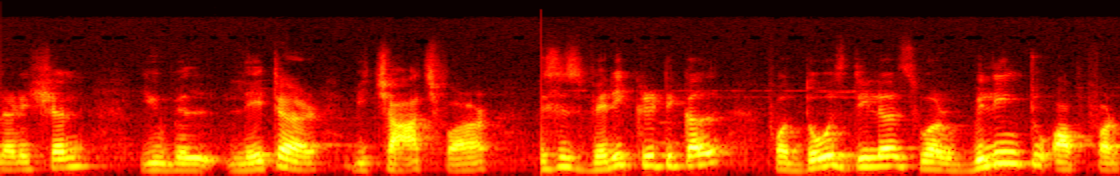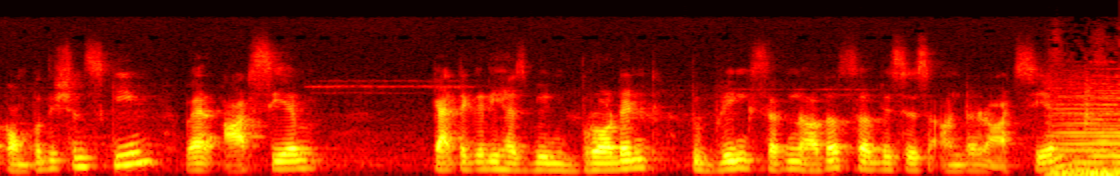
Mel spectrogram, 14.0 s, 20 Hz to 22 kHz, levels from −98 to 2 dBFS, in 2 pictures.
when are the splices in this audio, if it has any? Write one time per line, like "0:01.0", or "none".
0:03.4
0:08.0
